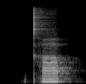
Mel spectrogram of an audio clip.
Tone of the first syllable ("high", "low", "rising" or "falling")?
falling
